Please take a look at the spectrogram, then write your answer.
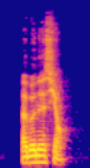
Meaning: wisely, using one's best judgement
- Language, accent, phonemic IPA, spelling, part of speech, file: French, France, /a bɔ.n‿e.sjɑ̃/, à bon escient, adverb, LL-Q150 (fra)-à bon escient.wav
